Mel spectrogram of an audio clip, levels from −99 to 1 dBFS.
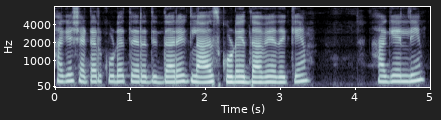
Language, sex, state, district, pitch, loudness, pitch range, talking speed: Kannada, female, Karnataka, Bidar, 210 Hz, -15 LUFS, 200-220 Hz, 120 wpm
